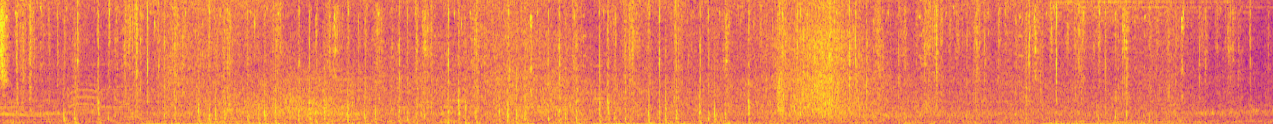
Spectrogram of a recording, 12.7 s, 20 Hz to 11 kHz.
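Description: Hooves of a horse clip-clopping steadily as it trots through The Witcher 3: Wild Hunt, a continuous loud rhythmic gait blended with dense game sound, with a brief whinny-like note along the way.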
